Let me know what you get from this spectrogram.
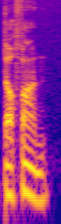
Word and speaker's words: Dauphin: Movie, who plays the Dauphin or the Dauphin. I forgot how they pronounce Dauphin. – It. Dauphin. – Dauphin.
